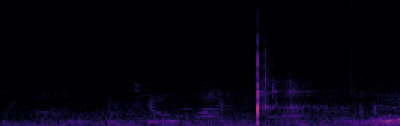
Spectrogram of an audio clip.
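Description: Baseball bat striking a pitched ball: a single sharp crack about a second and a quarter in, solid contact that sends the ball deep to left center for a home run. Faint ballpark ambience underneath.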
